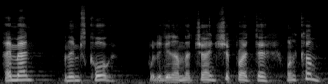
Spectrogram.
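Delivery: breezy rock-alien invite; friendly Korg. Retold or imitated. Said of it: "He's like".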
